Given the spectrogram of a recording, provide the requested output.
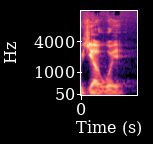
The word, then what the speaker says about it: Yahweh: En hebreo esta frase se pronuncia Yahvé o Yahweh, en castellano Jehová.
